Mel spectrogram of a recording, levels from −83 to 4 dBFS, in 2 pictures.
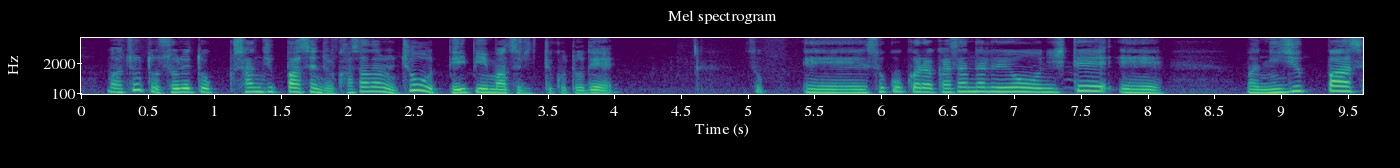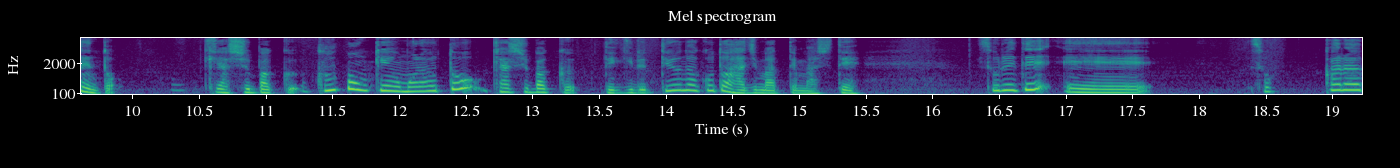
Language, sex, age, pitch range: Japanese, male, 40-59, 145-235 Hz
